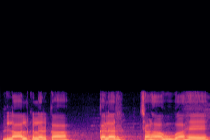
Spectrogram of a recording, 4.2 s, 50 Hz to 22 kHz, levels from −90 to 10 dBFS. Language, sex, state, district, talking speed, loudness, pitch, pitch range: Hindi, male, Madhya Pradesh, Katni, 100 wpm, -11 LUFS, 115 Hz, 115-130 Hz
